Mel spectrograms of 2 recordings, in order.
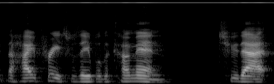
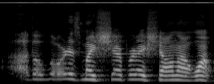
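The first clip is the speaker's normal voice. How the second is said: dying man moaning; 8 semitones higher than usual. Retold or imitated. Preacher mimicking a dying man quoting scripture, mock moan. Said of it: "moaning on a deathbed".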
